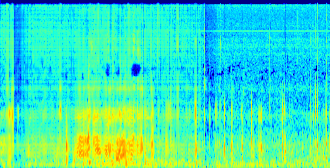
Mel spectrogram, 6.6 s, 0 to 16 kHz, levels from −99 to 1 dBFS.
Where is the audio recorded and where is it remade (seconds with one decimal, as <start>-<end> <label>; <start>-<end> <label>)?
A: 0.0-4.0 remade; 4.0-6.6 recorded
